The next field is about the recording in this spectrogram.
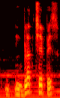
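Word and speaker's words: Vlad Țepeș: este sitio bueno pues vlad tepes es como más o menos lo pronuncian los los los rumanos fue un mante todo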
